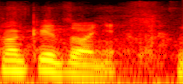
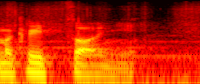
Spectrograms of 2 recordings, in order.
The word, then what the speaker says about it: Макрицоні: Ну, правильно взагалі треба казати Макрицоні, тому що це італійське є прізвисько, чи прізвище, прізвище. Італійське, і воно читається як Макрицоні. взагалі. Але так як у нас люди дві з англійських читають як З, то всі кажуть Макрізоні. Насправді, насправді правильно казати Макріцоні.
